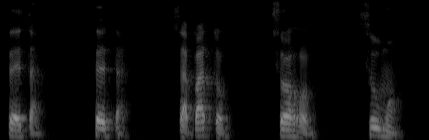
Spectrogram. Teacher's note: la Z, que tiene un sonido como S, pero es dental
